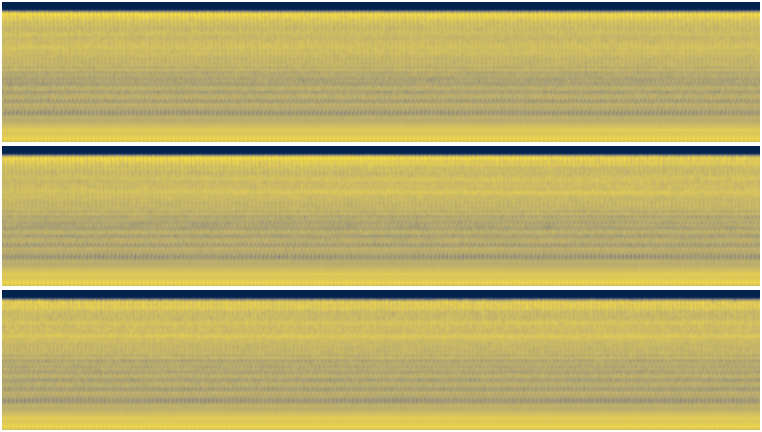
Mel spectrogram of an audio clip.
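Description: Steady electrical mains hum, low and buzzy with many overtones, at a level as loud as the surrounding speech.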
